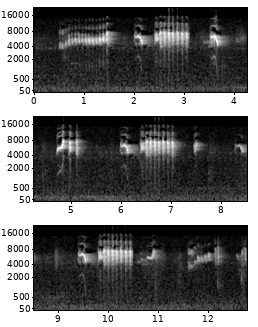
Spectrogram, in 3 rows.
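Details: Scarlet-backed flowerpecker singing: very high, thin buzzy notes around 4 to 8k, alternating smooth tsee-like strokes with rapid trilled rattles, in bursts about one second long separated by short pauses.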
